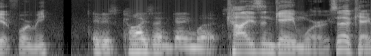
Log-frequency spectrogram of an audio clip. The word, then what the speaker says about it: Kaizen: of you say it for me it is kaisen Gameworks kaisen game works okay perfect uh so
